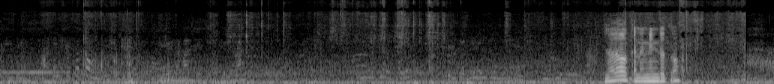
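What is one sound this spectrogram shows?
Leaves rustle as apples are pulled from a tree.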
